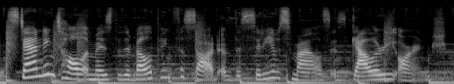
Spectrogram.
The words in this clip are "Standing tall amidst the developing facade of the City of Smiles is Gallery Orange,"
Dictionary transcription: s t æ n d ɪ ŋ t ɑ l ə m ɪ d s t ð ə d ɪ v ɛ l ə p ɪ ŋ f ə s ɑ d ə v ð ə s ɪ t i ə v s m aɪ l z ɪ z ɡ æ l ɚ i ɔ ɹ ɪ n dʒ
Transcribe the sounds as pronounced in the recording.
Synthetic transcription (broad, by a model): s t æ n d ɪ ŋ t ɑ l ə m ɪ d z ð ə d ɪ v ɛ l ə p ɪ ŋ f ə s ɑ d ə v ð ə s ɪ t i ə v s m aɪ l z ɪ z ɡ æ l ɚ i ɔ ɹ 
